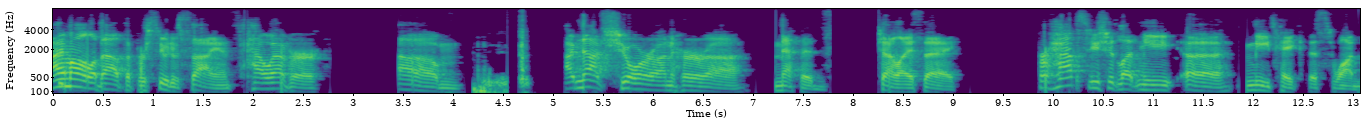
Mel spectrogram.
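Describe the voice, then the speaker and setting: Using a put-on character voice, a man speaks fairly slowly at a fairly high pitch, with long, frequent pauses. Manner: pompous, formal.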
